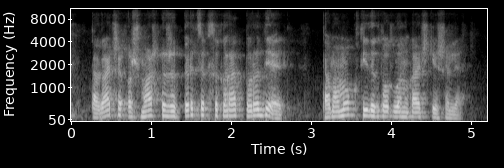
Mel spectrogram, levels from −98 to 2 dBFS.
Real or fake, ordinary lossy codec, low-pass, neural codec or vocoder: fake; Opus, 16 kbps; 9.9 kHz; vocoder, 22.05 kHz, 80 mel bands, WaveNeXt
